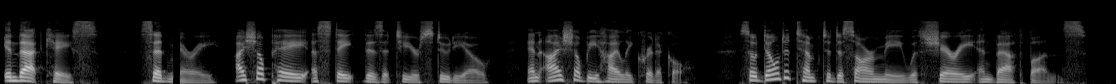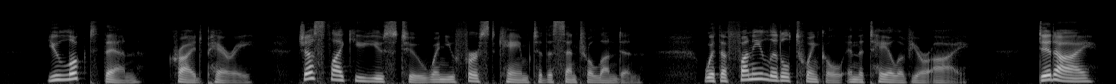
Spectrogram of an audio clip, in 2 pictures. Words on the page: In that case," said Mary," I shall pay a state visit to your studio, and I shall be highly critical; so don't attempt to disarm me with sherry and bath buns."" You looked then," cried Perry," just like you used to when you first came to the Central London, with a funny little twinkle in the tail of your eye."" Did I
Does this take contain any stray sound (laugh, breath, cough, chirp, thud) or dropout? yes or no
yes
